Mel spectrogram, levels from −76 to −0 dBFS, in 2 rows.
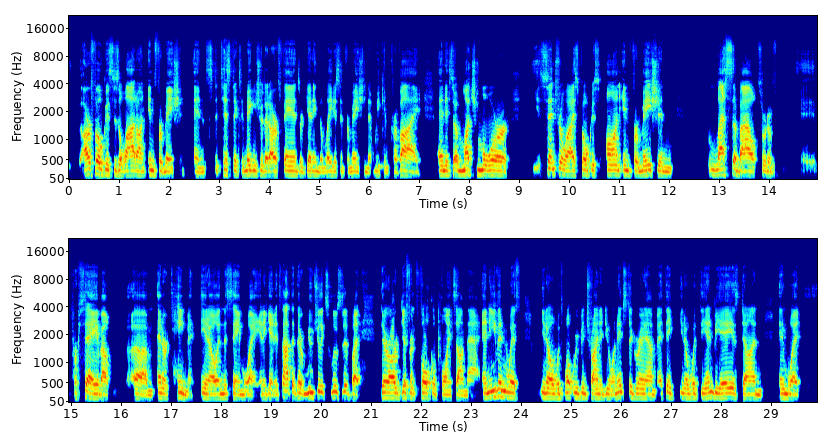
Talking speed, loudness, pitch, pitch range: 180 wpm, -19 LUFS, 120 Hz, 110-130 Hz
